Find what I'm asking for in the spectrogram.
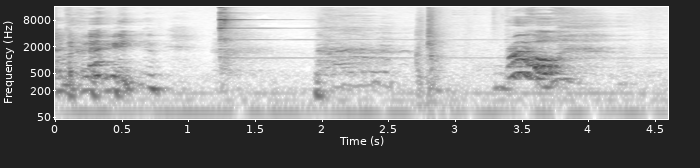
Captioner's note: bell dings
